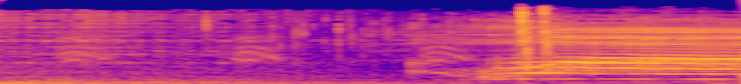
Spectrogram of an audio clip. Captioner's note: bird chirping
